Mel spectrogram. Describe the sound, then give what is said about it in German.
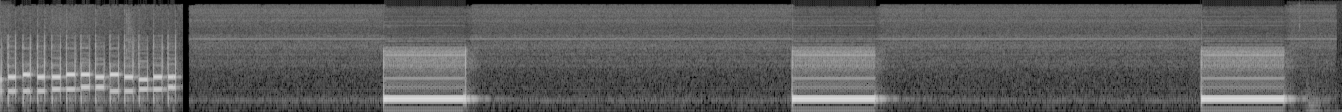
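A telephone number is dialed in a rapid burst of about a dozen dual-tone keypad beeps, followed by a steady ringback tone sounding in three long pulses separated by silence. “Ich wähle den jetzt.”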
